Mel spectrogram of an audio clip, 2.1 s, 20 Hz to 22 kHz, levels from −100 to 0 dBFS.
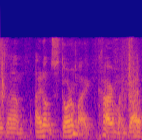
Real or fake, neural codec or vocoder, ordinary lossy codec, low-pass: real; none; MP3, 48 kbps; 7.2 kHz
